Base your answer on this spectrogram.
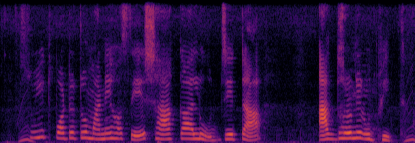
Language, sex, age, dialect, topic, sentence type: Bengali, female, 18-24, Rajbangshi, agriculture, statement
